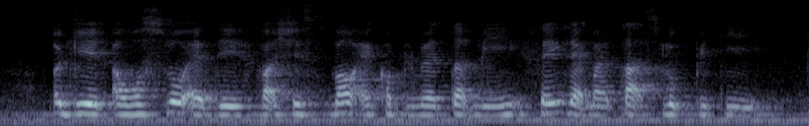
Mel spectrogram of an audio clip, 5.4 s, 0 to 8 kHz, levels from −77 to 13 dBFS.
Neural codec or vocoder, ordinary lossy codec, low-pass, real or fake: none; AAC, 32 kbps; 7.2 kHz; real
